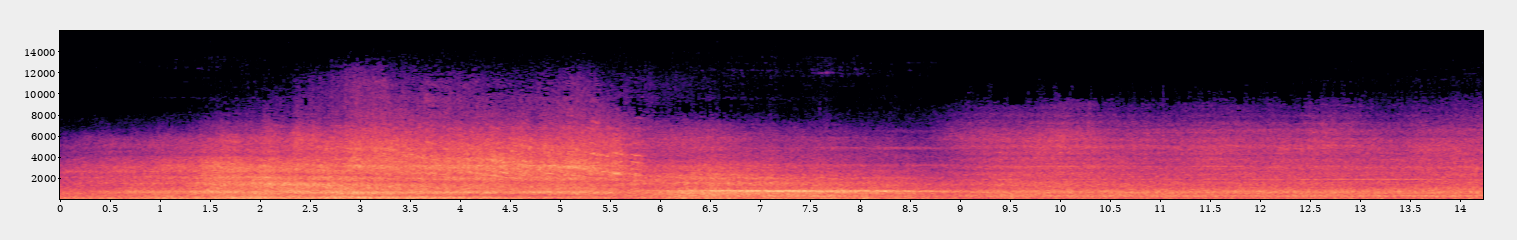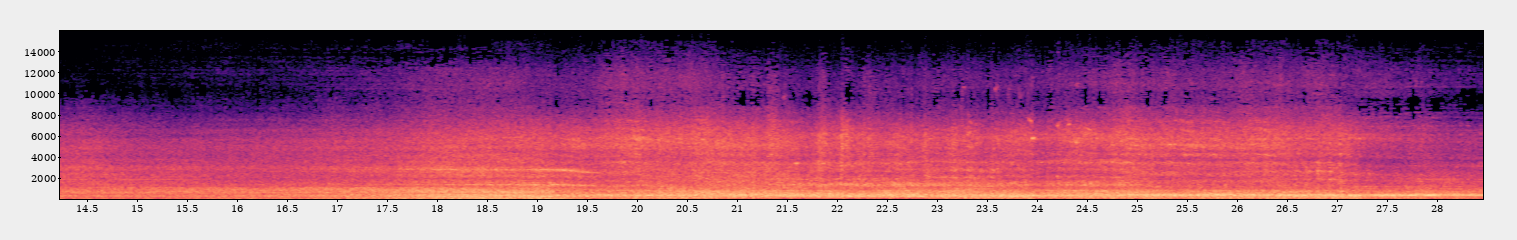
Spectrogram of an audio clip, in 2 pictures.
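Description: Freight train passing: a DB Cargo Class 6400 diesel-electric locomotive hauling tank wagons, its engine running and the wagon wheels rolling over the rails, with brief wheel squeal. It grows louder in the second half.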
